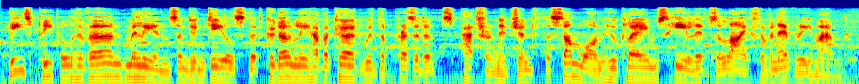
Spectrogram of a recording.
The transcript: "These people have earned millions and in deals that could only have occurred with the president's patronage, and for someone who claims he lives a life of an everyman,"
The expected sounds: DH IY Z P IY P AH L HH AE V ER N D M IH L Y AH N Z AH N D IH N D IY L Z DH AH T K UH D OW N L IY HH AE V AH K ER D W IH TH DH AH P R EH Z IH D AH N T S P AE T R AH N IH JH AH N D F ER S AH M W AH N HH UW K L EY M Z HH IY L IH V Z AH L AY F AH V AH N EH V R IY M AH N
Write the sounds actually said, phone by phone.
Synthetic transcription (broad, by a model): DH IY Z P IY P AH L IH V ER N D M IH L Y AH N Z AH N IH N D IY L Z DH AH T K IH D OW N L IY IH V AH K ER D W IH DH AH P R EH Z IH D AH N T S P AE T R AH N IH JH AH N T F ER S AH M W AH N HH UW K L EY M Z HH IY L IH V Z AH L AY F AH V AH N EH V R IY M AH N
